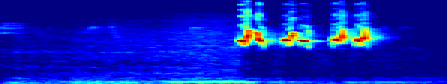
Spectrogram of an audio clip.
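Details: Orange-headed thrush (anis merah) from Singaraja, North Bali, giving lure song: about six sharp, bright whistled notes in quick succession after a stretch of low engine-like rumble.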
